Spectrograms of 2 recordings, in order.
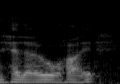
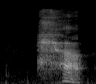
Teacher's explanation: So it's not the equivalent of our English H as in hello or hi. It's a much sharper sound with the throat constricting and the air rushing out much quicker.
